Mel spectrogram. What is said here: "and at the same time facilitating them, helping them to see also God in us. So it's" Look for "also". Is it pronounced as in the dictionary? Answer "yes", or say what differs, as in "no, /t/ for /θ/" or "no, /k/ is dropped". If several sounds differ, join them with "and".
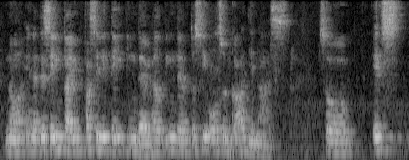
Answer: yes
